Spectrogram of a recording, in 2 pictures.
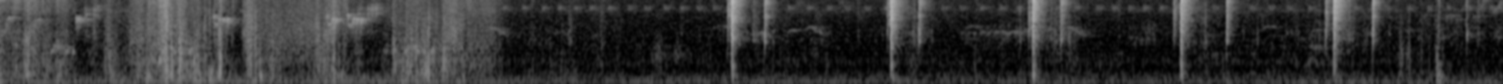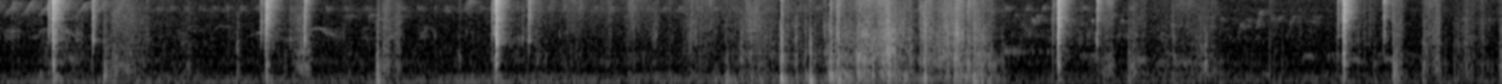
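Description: Rustling, then a long series of sharp knocks of a tool striking wood, about one every second or two and often in quick pairs. A stretch of rustling comes before a last run of knocks.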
